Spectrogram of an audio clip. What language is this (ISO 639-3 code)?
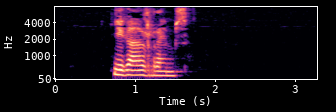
cat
